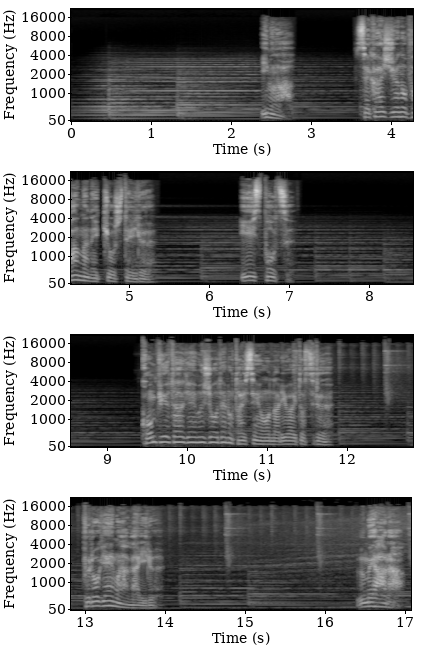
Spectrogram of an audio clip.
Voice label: japanese documentaries

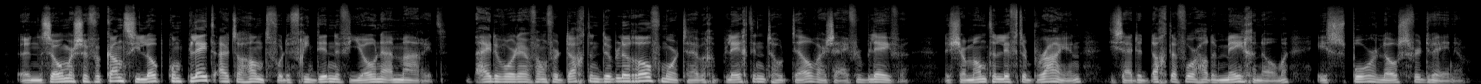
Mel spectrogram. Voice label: dutch narration

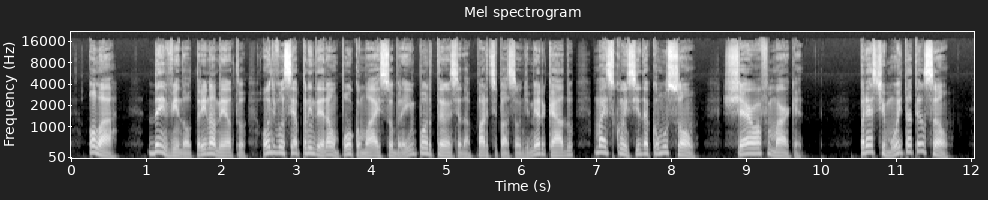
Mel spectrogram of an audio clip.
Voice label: portuguese brazilian e-learning

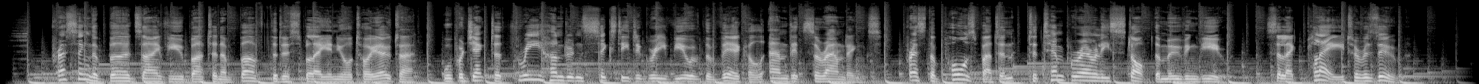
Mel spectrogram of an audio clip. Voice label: English British automotive

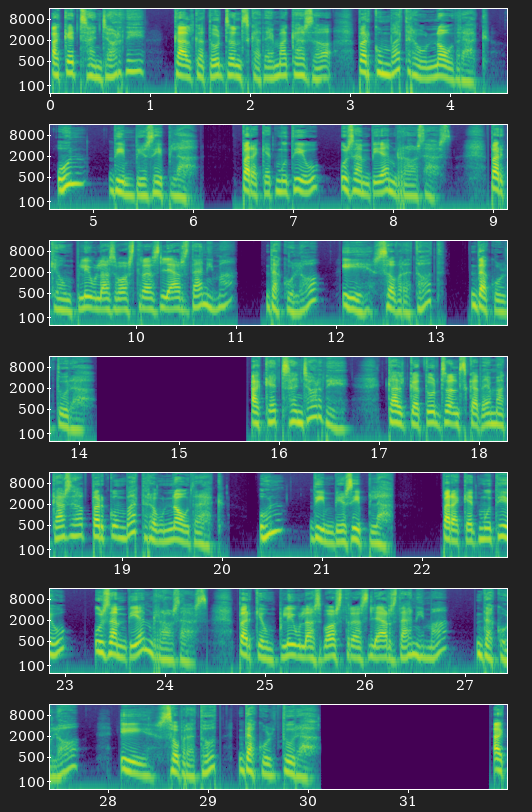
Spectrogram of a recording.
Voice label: catalan podcasts

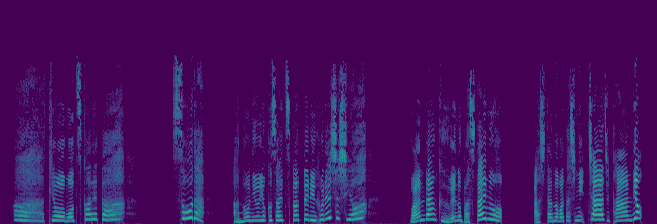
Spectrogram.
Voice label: japanese promos

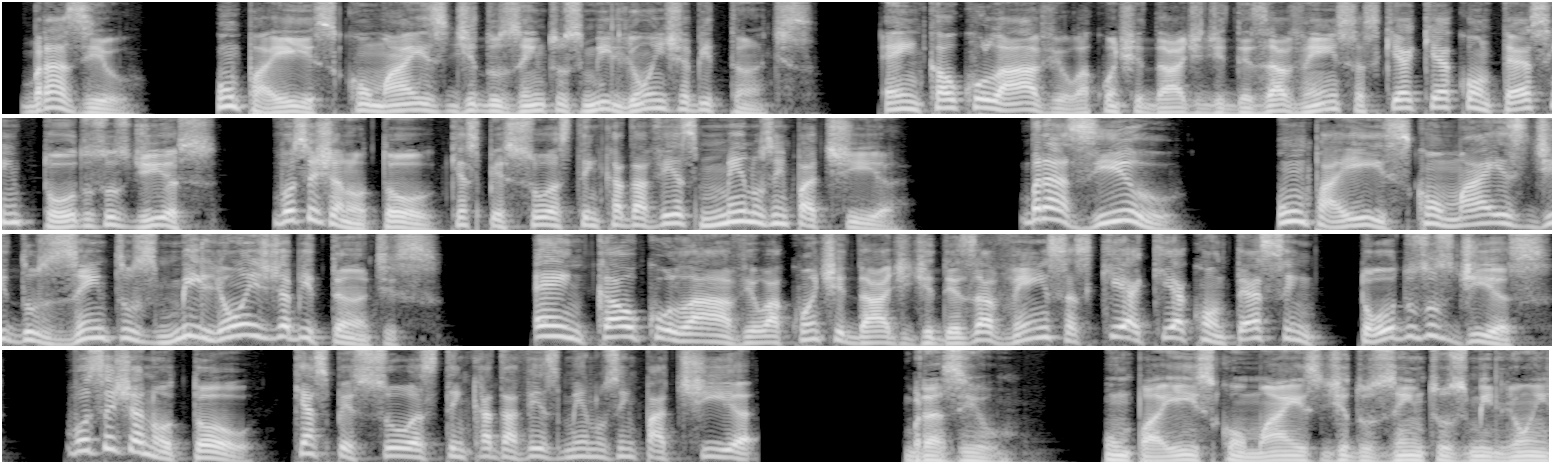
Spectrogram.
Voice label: portuguese brazilian commercial

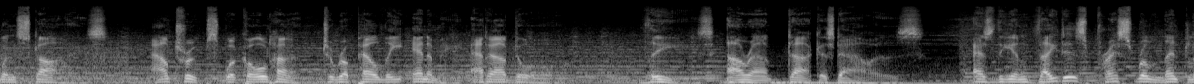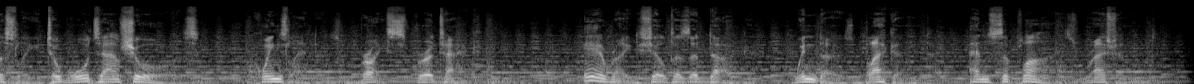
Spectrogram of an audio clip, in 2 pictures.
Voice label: english australian documentaries

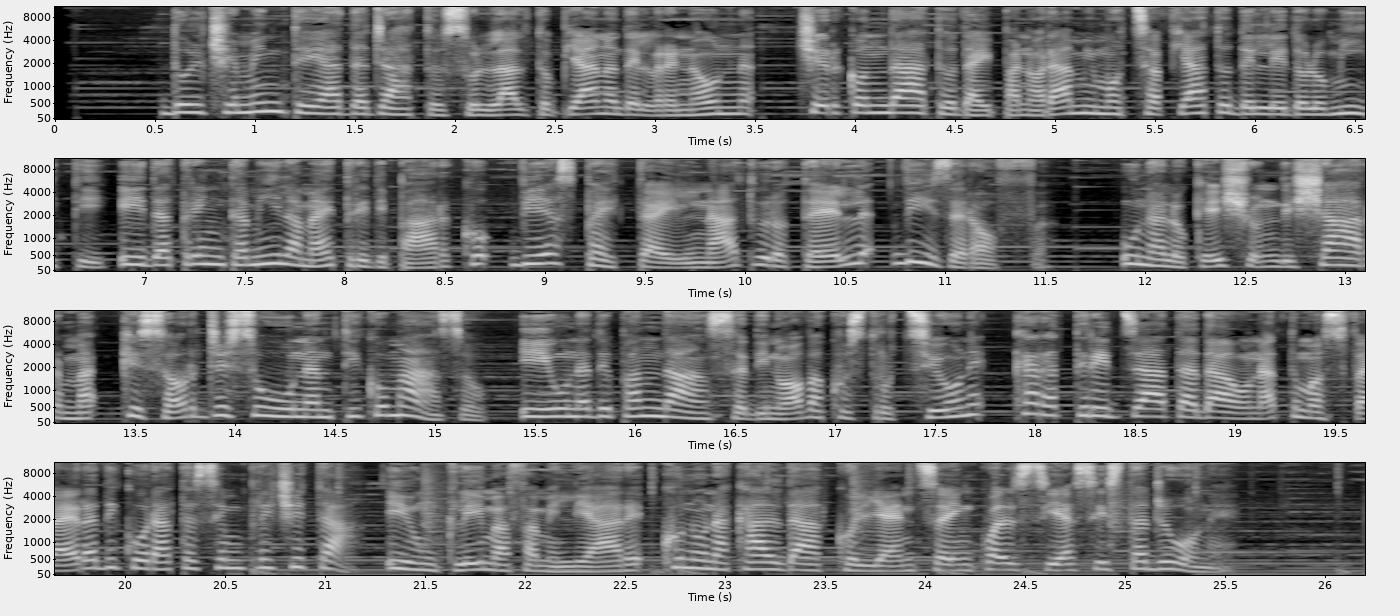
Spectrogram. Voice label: italian corporate videos

